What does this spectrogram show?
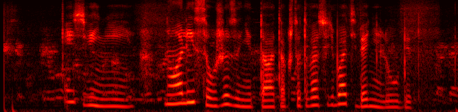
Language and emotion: Russian, sad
